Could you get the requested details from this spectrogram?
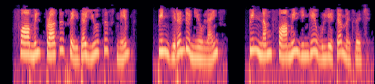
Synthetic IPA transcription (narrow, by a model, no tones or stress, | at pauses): faːmɪlpɾaːsɛsːɛjðɐjuːsɐsneːm | pɪnɪɾɐɳɖɯnjuːlɐɪns | pɪnnɐmfaːmɪlɪŋɡeːʊɭːɪʈːɐmɛsed͡ʒ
